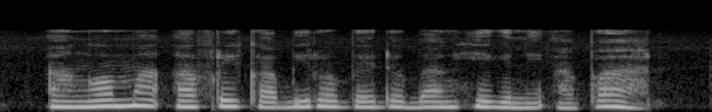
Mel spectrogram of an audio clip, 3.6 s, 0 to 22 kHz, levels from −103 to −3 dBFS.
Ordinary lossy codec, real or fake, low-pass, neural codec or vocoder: MP3, 96 kbps; real; 7.2 kHz; none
